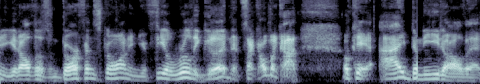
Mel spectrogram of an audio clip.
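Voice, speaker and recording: A man talks very fast, his pitch varying in an ordinary way, with a quiet background behind him. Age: 60s. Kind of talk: casual chat. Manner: halting.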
